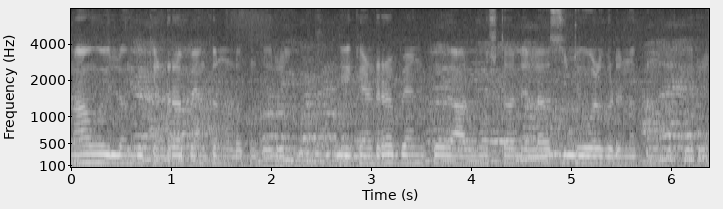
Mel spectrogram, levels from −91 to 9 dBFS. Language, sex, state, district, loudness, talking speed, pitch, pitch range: Kannada, male, Karnataka, Belgaum, -15 LUFS, 150 wpm, 145 Hz, 140-150 Hz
